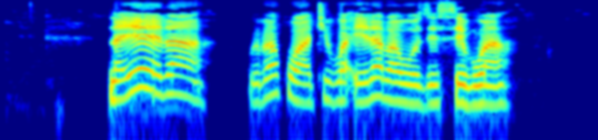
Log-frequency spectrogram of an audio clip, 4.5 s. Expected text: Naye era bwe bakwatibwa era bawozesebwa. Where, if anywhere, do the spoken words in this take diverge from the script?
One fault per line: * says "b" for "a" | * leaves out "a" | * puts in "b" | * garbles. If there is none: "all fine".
all fine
